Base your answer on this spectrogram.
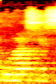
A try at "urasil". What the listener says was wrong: Sitosin dan urasil. Bukan S ya.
